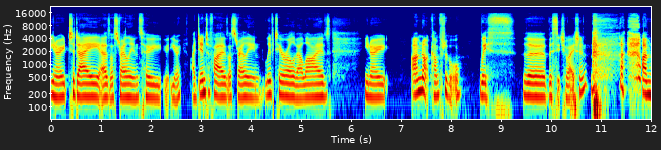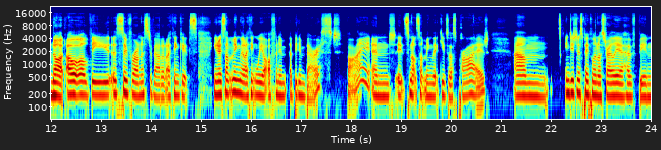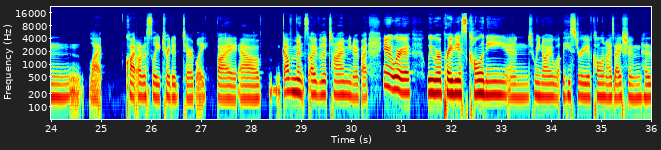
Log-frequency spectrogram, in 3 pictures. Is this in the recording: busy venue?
no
